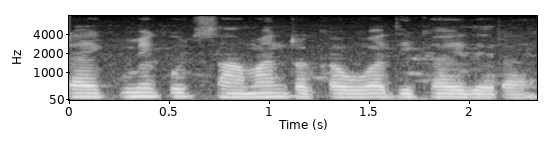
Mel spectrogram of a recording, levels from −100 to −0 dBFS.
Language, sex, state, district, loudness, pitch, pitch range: Hindi, male, Chhattisgarh, Bilaspur, -15 LUFS, 125 Hz, 120-130 Hz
